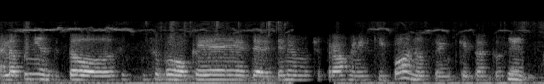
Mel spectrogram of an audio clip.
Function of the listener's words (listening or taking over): taking over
